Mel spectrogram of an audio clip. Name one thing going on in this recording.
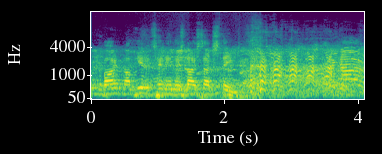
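An older man speaks into a microphone through a loudspeaker.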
